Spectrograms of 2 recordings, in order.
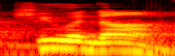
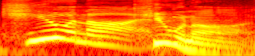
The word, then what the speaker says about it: QAnon: It's like Lebanon, but with a Q. Yeah, it's like, do it. QAnon. QAnon. So it's the QAnon conspiracy theory. And so basically this theory is followers of the QAnon belief system are to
